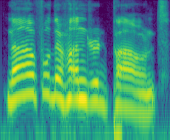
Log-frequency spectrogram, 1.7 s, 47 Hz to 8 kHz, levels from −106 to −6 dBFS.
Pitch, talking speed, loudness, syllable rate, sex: 195 Hz, 175 wpm, -16 LUFS, 3.7 syllables/s, male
